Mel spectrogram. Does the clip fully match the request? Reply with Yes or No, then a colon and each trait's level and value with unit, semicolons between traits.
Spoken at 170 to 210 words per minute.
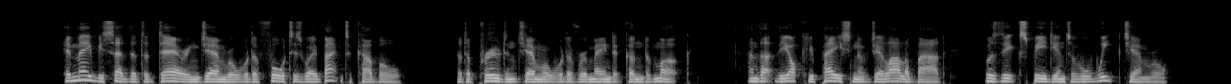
Yes: average, 185 wpm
